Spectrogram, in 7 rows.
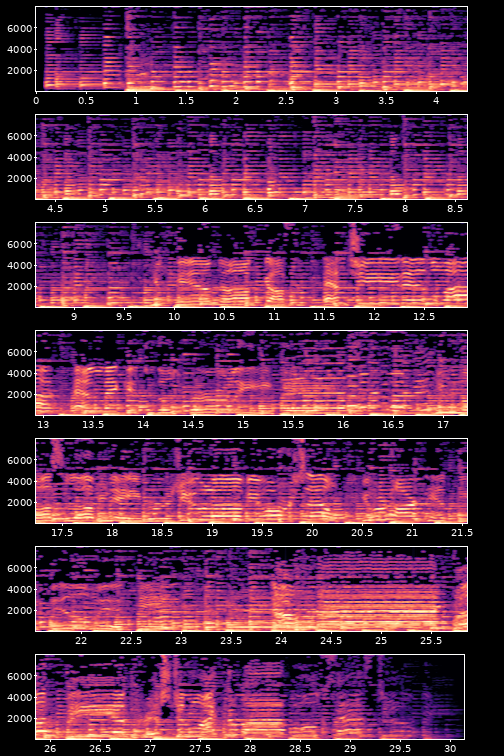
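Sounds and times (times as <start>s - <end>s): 
bluegrass music: 0.1s - 30.1s.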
